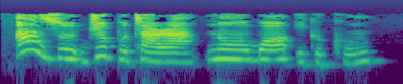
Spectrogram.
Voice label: hovercraft, igbo; Azụ juputara n'ụgbọ ikuku m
